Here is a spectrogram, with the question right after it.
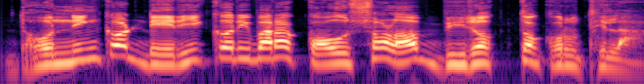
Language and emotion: Odia, disgusted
